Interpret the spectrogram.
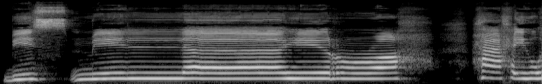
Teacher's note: Alif lam syamsiyah, lam tak ada sukun selepasnya ada sabdu, terus tekan ke dalam ra, kena ada getaran pada ra, takrir sifatnya.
